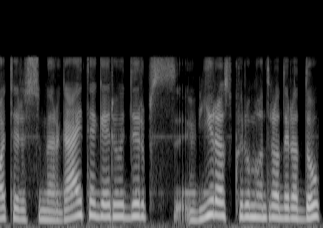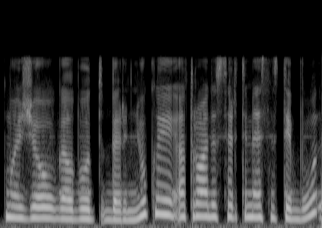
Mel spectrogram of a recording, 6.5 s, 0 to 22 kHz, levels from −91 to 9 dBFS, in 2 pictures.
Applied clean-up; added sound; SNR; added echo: neural diffusion model UNIVERSE++.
